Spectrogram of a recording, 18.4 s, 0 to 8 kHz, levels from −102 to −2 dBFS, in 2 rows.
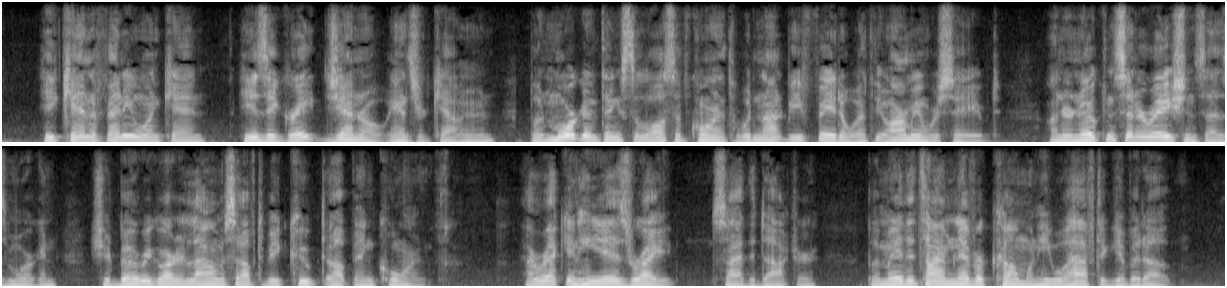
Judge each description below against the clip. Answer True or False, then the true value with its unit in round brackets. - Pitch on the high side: False (140 Hz)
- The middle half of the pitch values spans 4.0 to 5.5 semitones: True (4.5 semitones)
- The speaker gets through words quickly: True (220 wpm)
